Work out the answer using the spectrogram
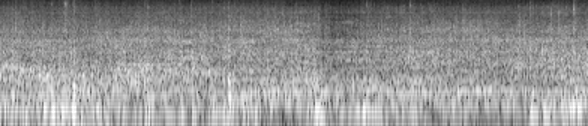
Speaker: Old models like these will never run perfectly, but they're all runners now, which is what Phil asked me to do, so I'll get them packed up and sent back to him.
